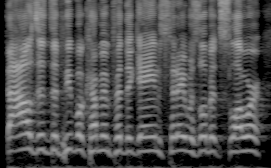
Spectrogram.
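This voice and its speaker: Fast-talking, high-voiced male livestream host. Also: steady tone, clean tone. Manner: direct, promotional address to viewers. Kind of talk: casual livestream hosting and promotion.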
